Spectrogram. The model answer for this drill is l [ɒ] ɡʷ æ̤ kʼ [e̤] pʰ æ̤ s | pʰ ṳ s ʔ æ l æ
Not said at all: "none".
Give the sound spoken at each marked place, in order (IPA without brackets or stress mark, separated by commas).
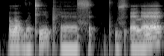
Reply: ɒ, e̤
